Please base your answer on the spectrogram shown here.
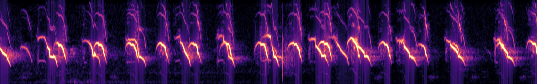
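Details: Domestic chicks in a morning setting peep insistently, high whistled notes tumbling downward in an irregular, crowded series, with light low rumbling near the start.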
